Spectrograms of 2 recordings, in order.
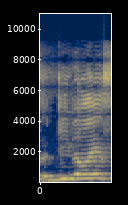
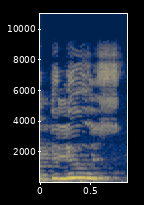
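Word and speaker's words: Deleuze: Guys, ডিলয়েস নয়, দুলুজ, জিল দুলুজ, দয়স্যৌ লয় জকলা বর্গের চ, দুলুজ, মনে থাকবে।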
